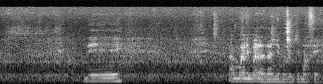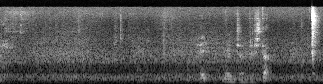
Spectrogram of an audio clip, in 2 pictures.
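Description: A man talks playfully and softly, close by.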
